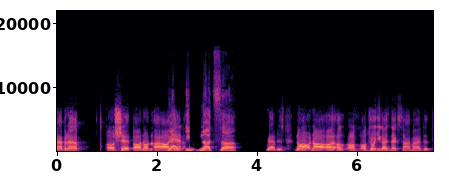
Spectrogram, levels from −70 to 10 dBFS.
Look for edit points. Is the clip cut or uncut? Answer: uncut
